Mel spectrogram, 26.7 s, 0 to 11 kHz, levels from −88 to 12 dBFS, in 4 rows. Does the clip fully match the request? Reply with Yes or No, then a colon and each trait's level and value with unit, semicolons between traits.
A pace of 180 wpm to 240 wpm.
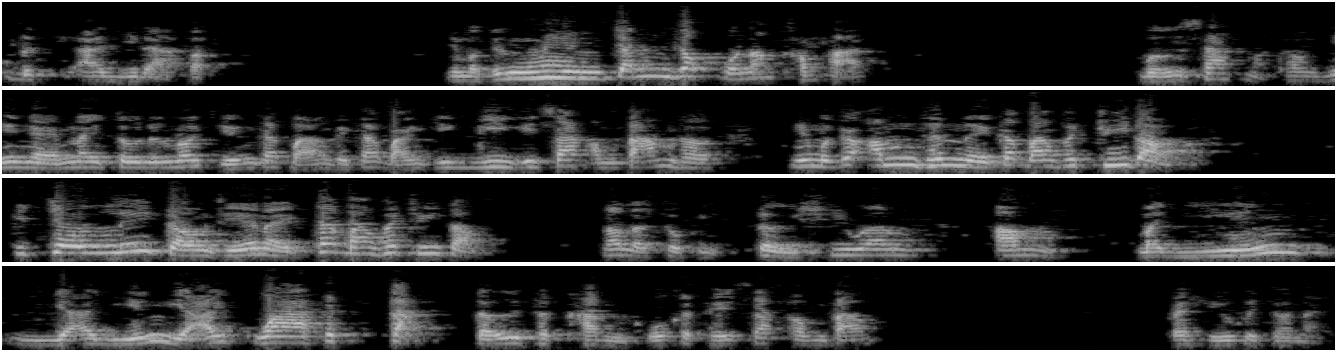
Yes: average, 210 wpm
